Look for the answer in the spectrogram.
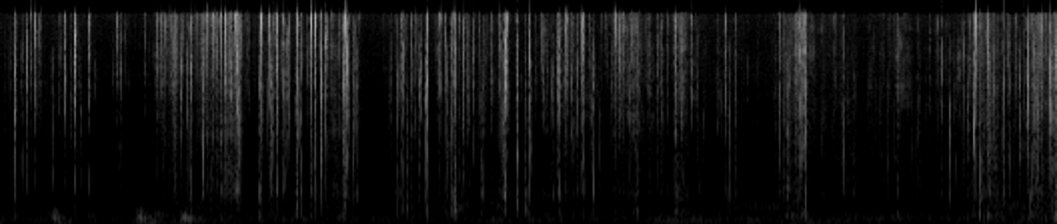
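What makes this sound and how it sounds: A small, tied, clear plastic cellophane bag full of dried tea pieces is squeezed with the fingers. It gives a steady stream of bright, crisp crunching and crinkling crackles that come in dense, short bursts. The sound stays quiet and close for about ten seconds.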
